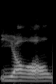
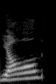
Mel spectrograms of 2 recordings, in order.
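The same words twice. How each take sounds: First: The vowel sounds like "awl". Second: The vowel does not sound like "awl". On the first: "Like it's A-W-L" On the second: "instead of y'all"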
